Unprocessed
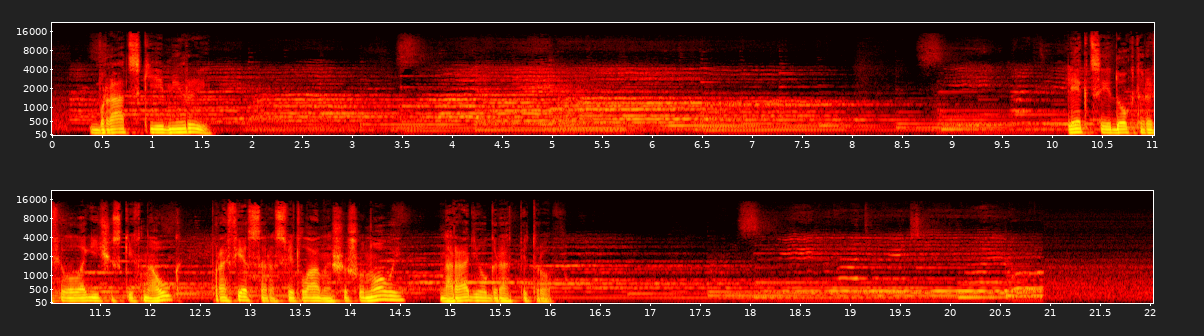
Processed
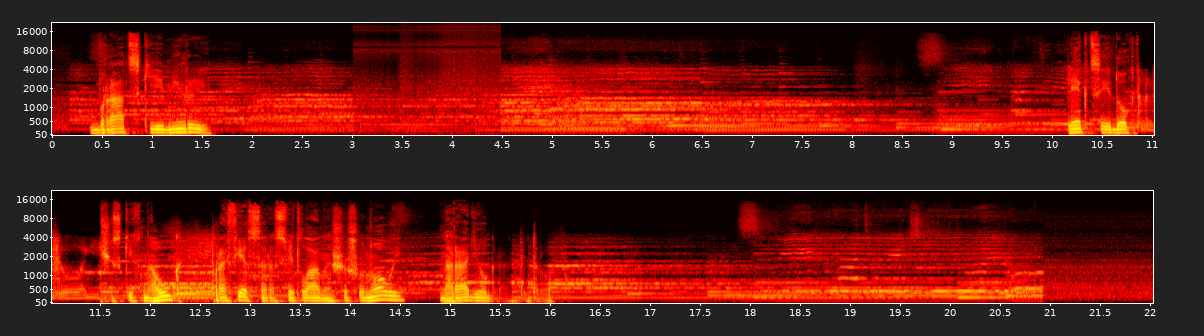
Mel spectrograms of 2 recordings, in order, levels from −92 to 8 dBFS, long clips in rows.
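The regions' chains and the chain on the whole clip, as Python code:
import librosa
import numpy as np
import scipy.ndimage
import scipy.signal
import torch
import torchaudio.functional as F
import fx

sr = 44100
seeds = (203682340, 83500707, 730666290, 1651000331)

y = fx.chain(x, sr, fx.tube_stage(drive_db=42.0, bias=0.65),
    fx.sample_hold(seeds[0], rate_hz=8900.0, jitter_pct=0), at=(3.01, 4.49))
y = fx.chain(y, sr, fx.over_compress(threshold_db=-28.0, ratio=-1.0),
    fx.cabinet(low_hz=240.0, low_slope=24, high_hz=3100.0, hz=(280.0, 460.0, 690.0, 1200.0, 1800.0, 2600.0), db=(-6, -8, -6, 9, -9, 3)), at=(10.86, 11.51))
y = fx.chain(y, sr, fx.lowpass(hz=4900.0, slope=24),
    fx.low_shelf(hz=93.0, db=8.5),
    fx.env_flatten(amount_pct=50), at=(12.03, 12.7))
y = fx.chain(y, sr, fx.lowpass(hz=2700.0, slope=12),
    fx.over_compress(threshold_db=-30.0, ratio=-0.5), at=(15.39, 16.92))
y = fx.low_shelf(y, sr, hz=100.0, db=-6.5)
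y = fx.notch(y, sr, hz=790.0, q=12.0)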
